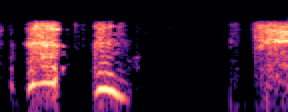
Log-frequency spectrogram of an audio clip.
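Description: A woman's two short voiced sounds through a headset microphone, a brief pause, then a breathy laugh starting near the end.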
